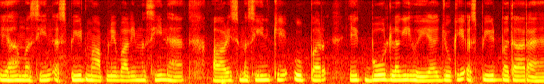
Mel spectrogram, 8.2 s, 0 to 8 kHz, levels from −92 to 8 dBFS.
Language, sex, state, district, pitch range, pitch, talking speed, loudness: Hindi, male, Uttar Pradesh, Budaun, 150-160 Hz, 155 Hz, 170 wpm, -14 LUFS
